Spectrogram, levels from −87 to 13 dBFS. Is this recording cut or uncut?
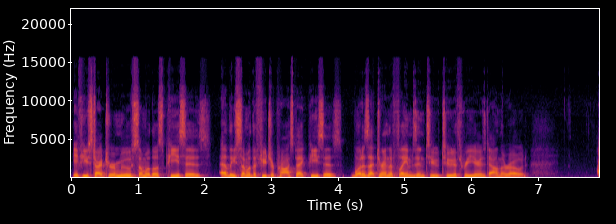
cut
